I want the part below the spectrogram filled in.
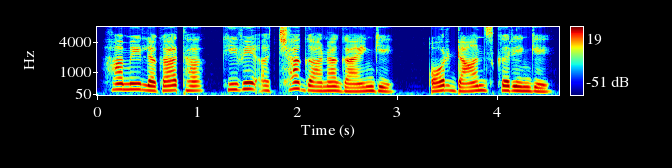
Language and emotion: Hindi, sad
